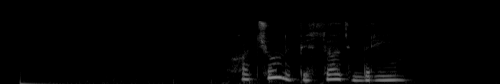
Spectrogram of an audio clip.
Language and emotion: Russian, sad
